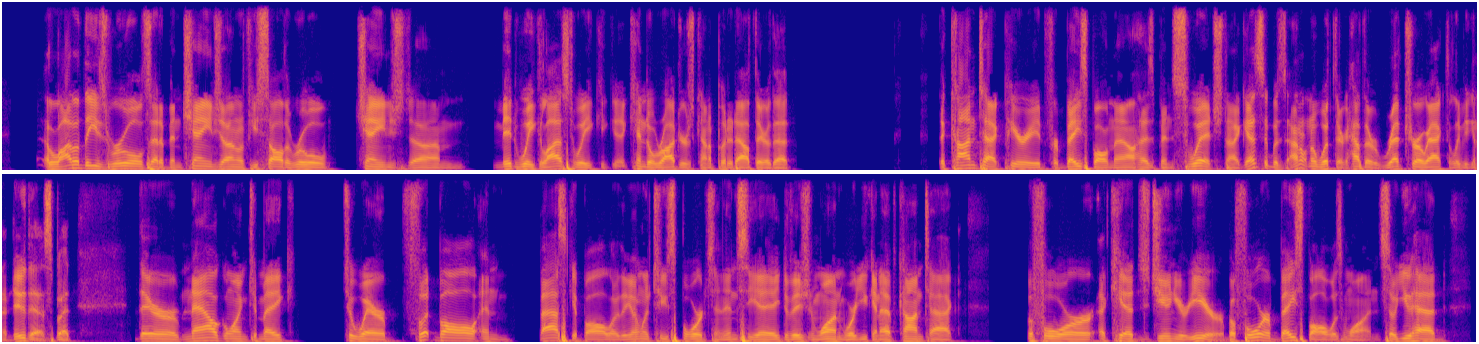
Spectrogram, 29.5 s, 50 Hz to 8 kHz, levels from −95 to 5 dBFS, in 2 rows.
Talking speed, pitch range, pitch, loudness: 190 wpm, 95-115 Hz, 105 Hz, -18 LUFS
